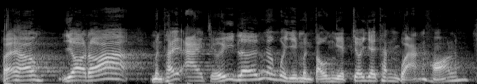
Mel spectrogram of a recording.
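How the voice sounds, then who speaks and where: A man's voice: high-pitched, sing-song, fairly quick, fairly bright tone, big-room sound. A man giving a Buddhist dharma talk in a folksy way, full of rhetorical questions and stories. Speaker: Buddhist monk teacher.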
